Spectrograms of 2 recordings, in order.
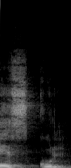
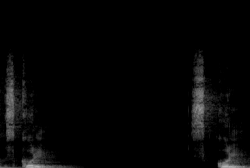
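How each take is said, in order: First: School as es-KUL, with an e put in front; Spanish-speaker pronunciation. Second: School starting straight on the s, no vowel before it; English pronunciation. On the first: Teacher mimicking Spanish speakers learning English, school as es-kul. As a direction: add a drawn-out e before school. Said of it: "como nosotros decimos". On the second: Teacher showing students the English form, school with bare initial s. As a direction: say school as skool, opening on a hiss of s. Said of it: "en inglés decimos". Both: Shown as a demonstration.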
